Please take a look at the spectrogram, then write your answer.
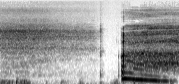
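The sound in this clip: A deep breath is drawn in and let out. A soft, airy rush is followed by a voiced sigh that falls in pitch.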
